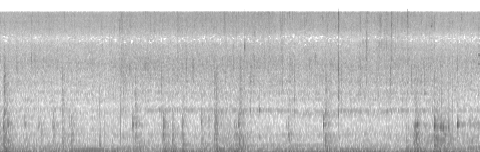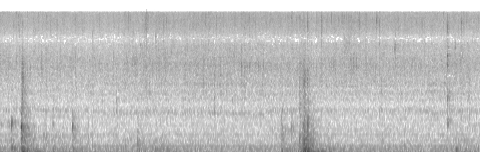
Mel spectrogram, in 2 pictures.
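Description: Onion slices and chopped garlic sizzling in olive oil in the bottom of a pressure cooker, with scattered small clicks. Two louder knocks come about ten and sixteen seconds in.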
